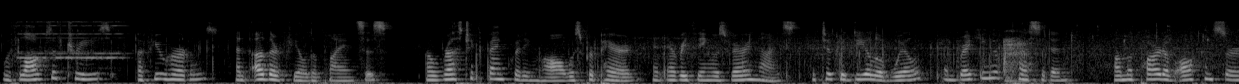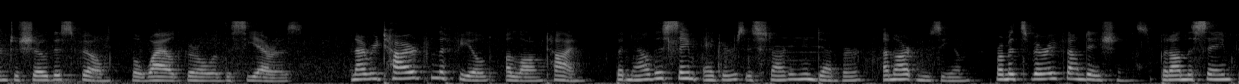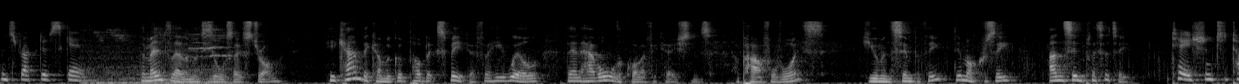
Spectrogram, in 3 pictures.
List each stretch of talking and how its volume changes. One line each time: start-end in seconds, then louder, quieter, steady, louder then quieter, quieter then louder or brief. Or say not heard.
0.0-37.1 steady.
